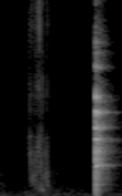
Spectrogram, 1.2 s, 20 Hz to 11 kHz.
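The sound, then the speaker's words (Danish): Beer glasses holding a 2016 Imperial Breakfast Stout with coffee and vanilla clink together in a toast: one sharp, bright chime that rings out and fades, preceded by a softer brushing contact. It is clear, with no voices. “Man burde næsten skåle, når man har sådan nogle glas her.”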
